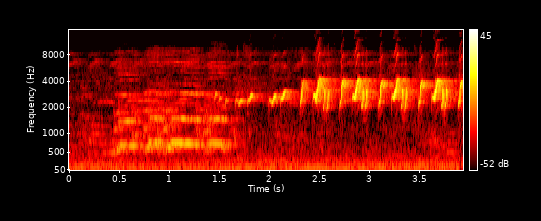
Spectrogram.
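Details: Tamed, wild-caught Sooty-headed bulbul used for luring and tutoring: a lower rough call fades into a rising whistle, followed by about nine quick, regular high chirps.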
